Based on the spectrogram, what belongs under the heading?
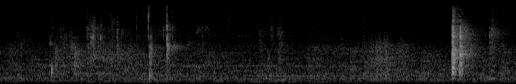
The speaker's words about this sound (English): Okay. Let me have a swig of water.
